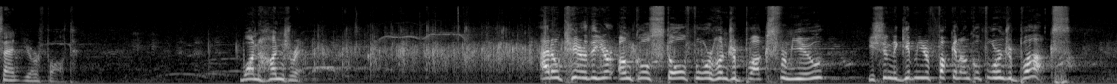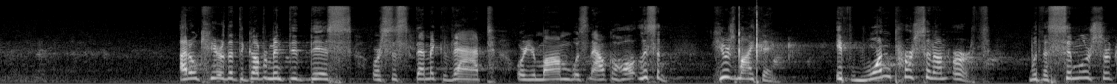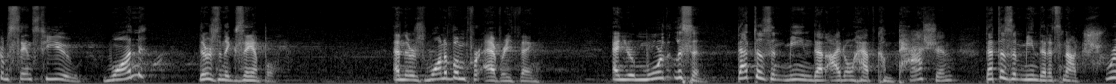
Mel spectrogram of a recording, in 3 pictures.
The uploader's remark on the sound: This episode is from a keynote I gave in Orlando. At the National Achievers Congress.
